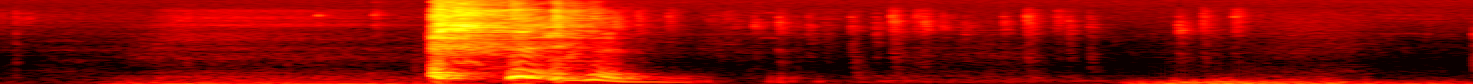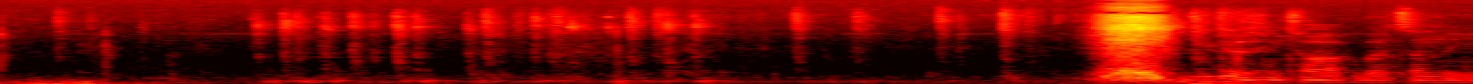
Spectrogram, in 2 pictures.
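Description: Two sharp, loud coughs burst out, one early and one near the end, with soft keyboard typing and a low murmur in the quiet stretch between.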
